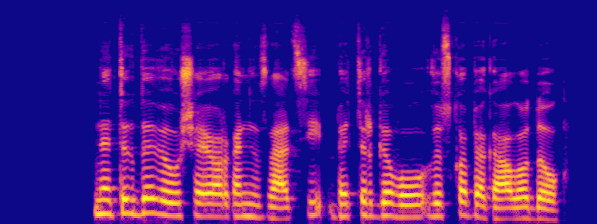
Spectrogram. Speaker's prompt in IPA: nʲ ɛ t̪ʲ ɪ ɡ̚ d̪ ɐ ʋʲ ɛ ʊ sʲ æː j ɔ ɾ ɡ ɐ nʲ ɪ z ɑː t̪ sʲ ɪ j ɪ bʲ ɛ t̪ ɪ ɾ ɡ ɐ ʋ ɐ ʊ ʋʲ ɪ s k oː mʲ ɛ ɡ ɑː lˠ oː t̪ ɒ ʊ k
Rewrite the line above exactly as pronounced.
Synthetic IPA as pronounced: nʲ ɛ t̪ʲ ɪ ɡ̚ d̪ ɐ ʋʲ ɛ ʊ ʃʲ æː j ɔ ɾ ɡ ɐ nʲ ɪ z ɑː t̪ sʲ ɪ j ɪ bʲ ɛ t̪ ɪ ɾ ɡ ɐ ʋ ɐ ʊ ʋʲ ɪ s k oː bʲ ɛ ɡ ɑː lˠ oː d̪ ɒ ʊ k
